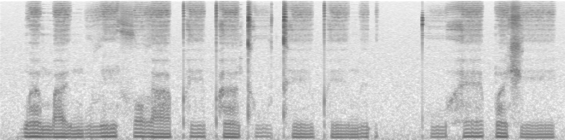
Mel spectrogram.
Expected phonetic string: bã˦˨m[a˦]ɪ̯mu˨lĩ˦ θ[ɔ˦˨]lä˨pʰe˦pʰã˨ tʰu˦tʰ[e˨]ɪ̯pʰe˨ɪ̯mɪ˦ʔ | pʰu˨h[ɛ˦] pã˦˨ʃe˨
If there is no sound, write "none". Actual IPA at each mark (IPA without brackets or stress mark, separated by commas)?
a˨, ɔ˦˨, e˨, ɛ˦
